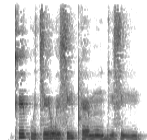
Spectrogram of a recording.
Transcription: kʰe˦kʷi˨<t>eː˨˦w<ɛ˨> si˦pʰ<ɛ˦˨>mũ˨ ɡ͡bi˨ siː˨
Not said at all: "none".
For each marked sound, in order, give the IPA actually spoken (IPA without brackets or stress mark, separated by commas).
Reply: t͡s, ɪ˨, ɛ˨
